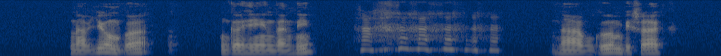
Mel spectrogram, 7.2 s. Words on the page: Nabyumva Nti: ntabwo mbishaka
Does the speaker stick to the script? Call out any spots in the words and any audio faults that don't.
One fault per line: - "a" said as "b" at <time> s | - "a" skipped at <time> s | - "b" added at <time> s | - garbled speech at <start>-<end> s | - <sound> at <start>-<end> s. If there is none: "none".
- "ngahinda" added at 2.2 s
- laugh at 3.5-5.1 s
